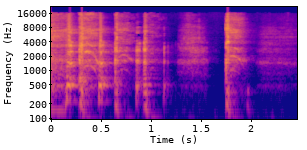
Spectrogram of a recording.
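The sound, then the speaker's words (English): A burst of heavy, rattling coughs in quick succession, loud, from a person who is sick, followed by a short pause and one more harsh cough trailing off into a wheezy breath. “As I fucking cough up a lung.”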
